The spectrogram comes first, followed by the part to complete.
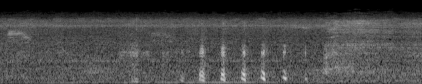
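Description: A man laughing, a quick run of about seven short "ha" bursts about halfway through, followed by a breathy exhale, over a steady low hum.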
